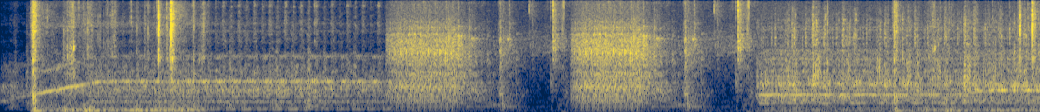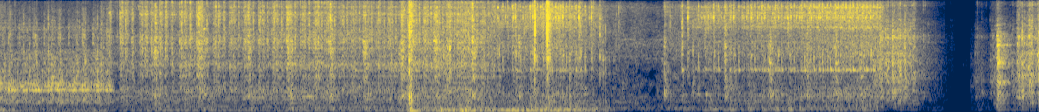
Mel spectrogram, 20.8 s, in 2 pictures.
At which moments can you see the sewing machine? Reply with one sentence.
The sewing machine can be heard from 0.0 to 20.7 s.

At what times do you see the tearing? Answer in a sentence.
The tearing can be heard from 0.3 to 2.1 s, from 8.9 to 10.6 s and from 14.4 to 16.5 s.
